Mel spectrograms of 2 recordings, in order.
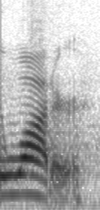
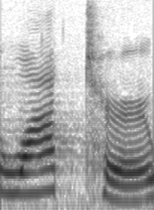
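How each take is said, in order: First: The middle consonant is a voiced D-like sound. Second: The middle consonant is a crisp voiceless T. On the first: "we say water" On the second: "But we don't say water"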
